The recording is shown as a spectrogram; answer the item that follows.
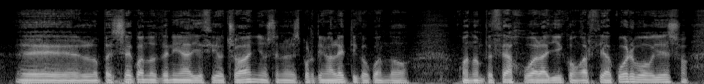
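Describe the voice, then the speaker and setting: Speaking at a moderate pace, a man delivers fairly low-pitched, monotone, flat speech at a very even loudness. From Spain, Asturias (Gijón area). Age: 50s. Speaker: retired footballer and author. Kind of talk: interview.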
